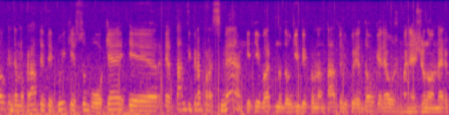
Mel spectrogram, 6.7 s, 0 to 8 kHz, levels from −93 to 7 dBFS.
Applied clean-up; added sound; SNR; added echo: none; Rain; 10 dB; none.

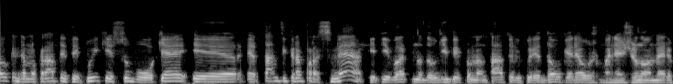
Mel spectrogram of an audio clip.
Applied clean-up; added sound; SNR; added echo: neural mask model Resemble Enhance denoiser.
